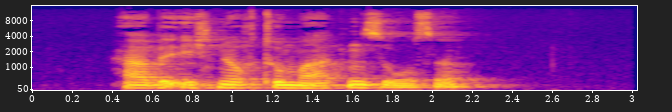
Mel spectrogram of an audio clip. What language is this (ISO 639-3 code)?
deu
